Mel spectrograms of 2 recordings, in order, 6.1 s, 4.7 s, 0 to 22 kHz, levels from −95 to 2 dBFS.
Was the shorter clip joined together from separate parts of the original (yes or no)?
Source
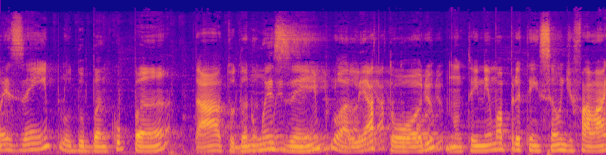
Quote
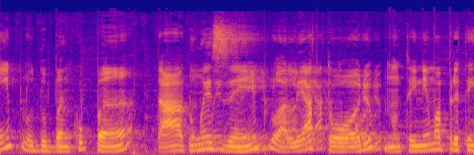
yes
